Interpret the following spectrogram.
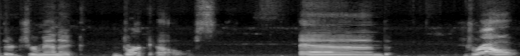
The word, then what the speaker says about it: Drow: They're Germanic dark elves, and Drow is how you pronounce. Is basically how the Germanic word is pronounced.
